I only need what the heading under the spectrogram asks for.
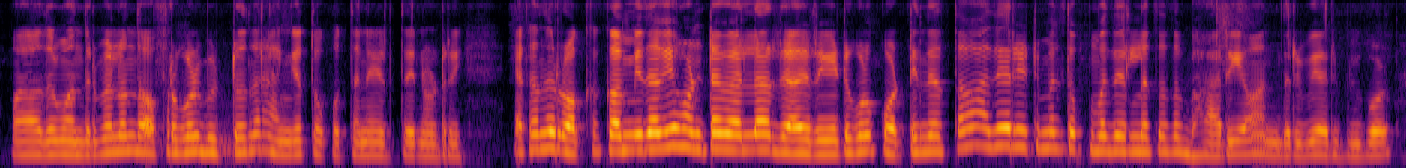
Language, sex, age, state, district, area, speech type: Kannada, female, 18-30, Karnataka, Bidar, urban, spontaneous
